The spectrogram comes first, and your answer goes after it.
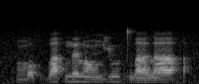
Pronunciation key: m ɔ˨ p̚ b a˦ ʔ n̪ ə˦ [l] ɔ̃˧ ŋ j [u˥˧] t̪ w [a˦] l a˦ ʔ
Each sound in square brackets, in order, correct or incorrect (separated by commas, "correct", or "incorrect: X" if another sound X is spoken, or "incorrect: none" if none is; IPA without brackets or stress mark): correct, correct, incorrect: a˨˩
